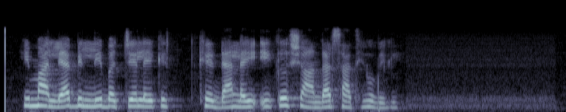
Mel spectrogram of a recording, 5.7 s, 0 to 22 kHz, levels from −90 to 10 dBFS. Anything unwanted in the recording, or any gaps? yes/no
no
